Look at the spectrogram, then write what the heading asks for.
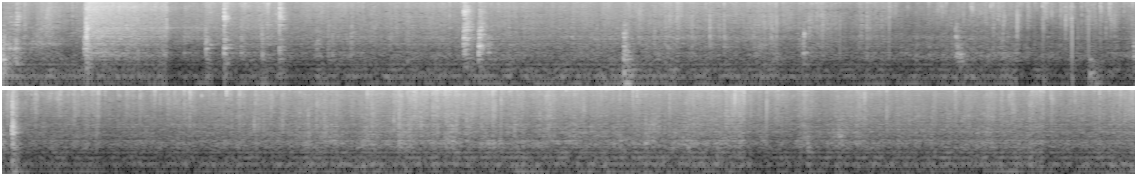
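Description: Vegetable pancake sizzling in hot oil in a frying pan: a steady frying hiss, loudest for roughly the first ten seconds and then settling a little, with a few sharp clicks of a metal spatula on the pan.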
